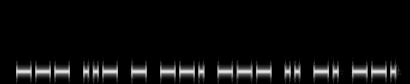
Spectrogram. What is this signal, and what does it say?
Morse code, heard as a keyed tone, about 25 wpm, 600 Hz. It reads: OUTGOING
